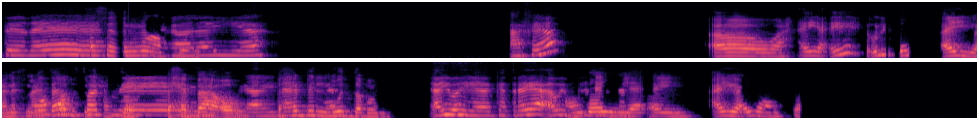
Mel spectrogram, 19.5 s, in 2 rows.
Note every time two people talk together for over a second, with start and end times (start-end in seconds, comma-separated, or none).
10.0-12.9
